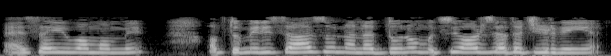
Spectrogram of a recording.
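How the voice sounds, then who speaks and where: A woman's voice: sits high, little pitch movement, normal speed, creaky, dry recording, lo-fi sound, pitched above the performer's own voice. A woman voicing an anxious, eager-to-please young daughter-in-law in a story, earnest and plaintive. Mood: dejected.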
